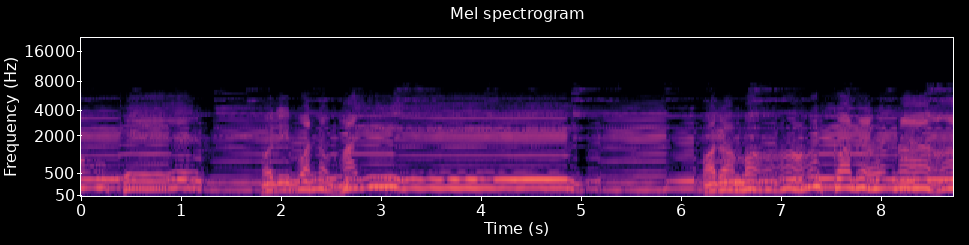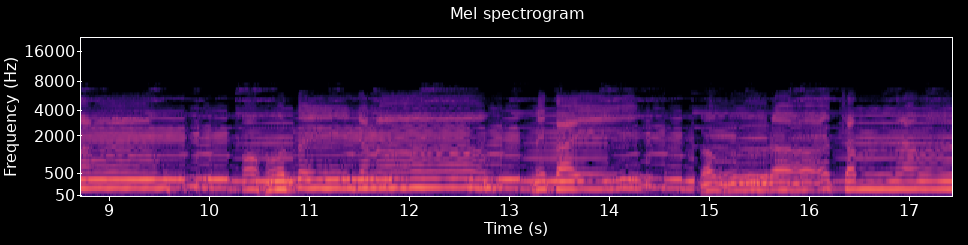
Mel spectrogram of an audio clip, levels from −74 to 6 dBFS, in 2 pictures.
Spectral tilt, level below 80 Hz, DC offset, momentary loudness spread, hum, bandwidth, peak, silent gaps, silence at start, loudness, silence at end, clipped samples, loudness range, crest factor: -7 dB/octave; -60 dBFS; under 0.1%; 8 LU; none; 7.8 kHz; -6 dBFS; none; 0 s; -25 LUFS; 0 s; under 0.1%; 4 LU; 18 dB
